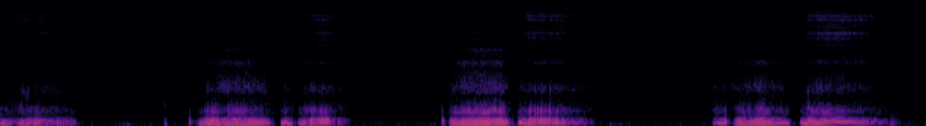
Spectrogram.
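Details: A sleeping senior pit bull mix dog: deep, rumbling snores in pairs of breaths in and out, with quiet pauses between. Snoring.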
